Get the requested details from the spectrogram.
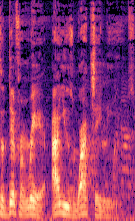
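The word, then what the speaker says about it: waakye: Now it's pronounced wache, but it's spelled W-A-A-K-Y-E leaves. Wache leaves or wake leaves.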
